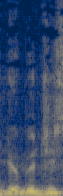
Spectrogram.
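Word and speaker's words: gabegie: En fait, ce c'est pas Gabji, moi j'ai toujours dit Gabji, c'est Gabji. Et les dictionnaires vous le disent, la Gabji, hein, c'est le grand désordre, euh, il faut prononcer j.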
